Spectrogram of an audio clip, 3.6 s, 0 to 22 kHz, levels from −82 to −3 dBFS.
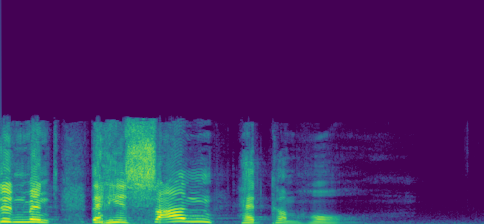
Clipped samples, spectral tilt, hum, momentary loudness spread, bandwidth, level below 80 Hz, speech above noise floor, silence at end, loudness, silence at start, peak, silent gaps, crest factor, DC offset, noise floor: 0.4%; -2.5 dB/octave; none; 16 LU; 11 kHz; -44 dBFS; 43 dB; 1.1 s; -11 LUFS; 0 s; 0 dBFS; none; 14 dB; under 0.1%; -55 dBFS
